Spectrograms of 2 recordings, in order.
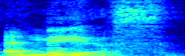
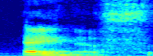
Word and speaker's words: Aeneas: clarify from the get-go his name is Emmaus and yes don't say anus okay cuz it looks a bit like a nurse does the like anus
